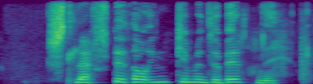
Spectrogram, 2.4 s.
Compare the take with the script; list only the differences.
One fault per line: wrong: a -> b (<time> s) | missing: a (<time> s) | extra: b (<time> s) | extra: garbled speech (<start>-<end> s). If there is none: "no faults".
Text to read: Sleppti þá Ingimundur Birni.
no faults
